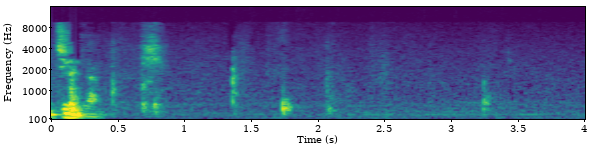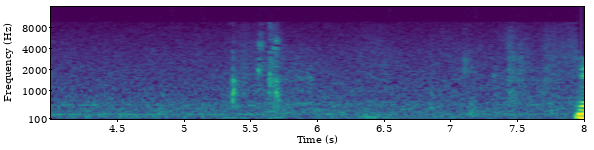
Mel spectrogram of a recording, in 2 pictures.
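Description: Paper rustles softly as it is handled close by.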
